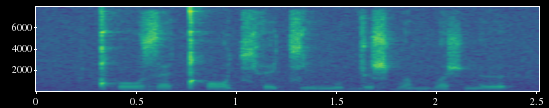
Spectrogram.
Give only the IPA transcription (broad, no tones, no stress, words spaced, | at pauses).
ǃʰozɛ ǃʰɔt͡ɕʰe t͡ɕiŋu ɡiʂbɐ mbɐʃnɘ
